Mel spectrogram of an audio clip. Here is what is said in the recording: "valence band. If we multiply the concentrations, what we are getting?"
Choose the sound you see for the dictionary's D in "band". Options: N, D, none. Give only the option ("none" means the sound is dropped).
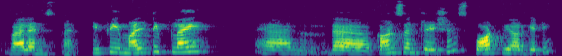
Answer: none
